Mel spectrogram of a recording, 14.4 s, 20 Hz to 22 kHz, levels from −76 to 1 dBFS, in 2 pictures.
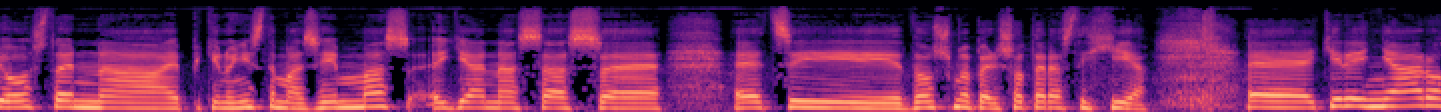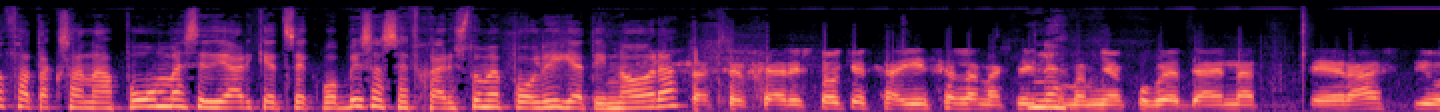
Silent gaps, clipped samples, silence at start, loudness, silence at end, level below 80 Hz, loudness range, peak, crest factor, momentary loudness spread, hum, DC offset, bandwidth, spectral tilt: none; under 0.1%; 0 s; -16 LUFS; 0 s; -54 dBFS; 1 LU; -4 dBFS; 12 dB; 5 LU; none; under 0.1%; 16.5 kHz; -4 dB/octave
